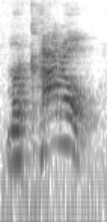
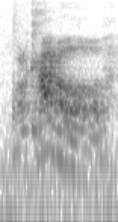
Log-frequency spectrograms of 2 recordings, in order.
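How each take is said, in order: First: Mercado said as an English mer-KAH-doe, a bit higher; word of the day. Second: Mercado said lower in a different voice, Spanish style with a rolled r; Spanish pronunciation. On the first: Presenting the Mexican word of the day, Mercado said higher. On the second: Showing off the Mexican word of the day in Spanish style. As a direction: say Mercado again the Spanish way, deeper. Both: Shown as a demonstration. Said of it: "That's the Mexican word of the day".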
